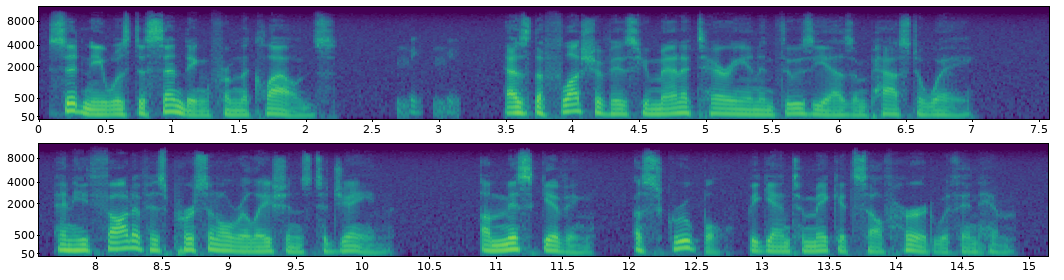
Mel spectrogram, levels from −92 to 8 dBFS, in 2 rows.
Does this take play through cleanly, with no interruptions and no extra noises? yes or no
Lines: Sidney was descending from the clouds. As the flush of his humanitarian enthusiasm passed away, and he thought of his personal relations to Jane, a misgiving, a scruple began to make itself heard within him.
no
